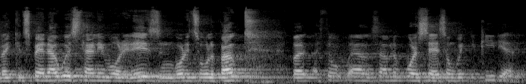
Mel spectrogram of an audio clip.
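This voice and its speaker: Amid noticeable background noise and audible room echo, a man with a strong Welsh accent talks very fast at a high pitch. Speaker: company commercial director. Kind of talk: conference presentation.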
